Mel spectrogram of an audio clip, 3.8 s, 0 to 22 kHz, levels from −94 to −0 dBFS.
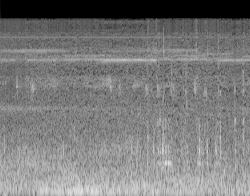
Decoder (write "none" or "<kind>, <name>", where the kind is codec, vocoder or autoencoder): none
